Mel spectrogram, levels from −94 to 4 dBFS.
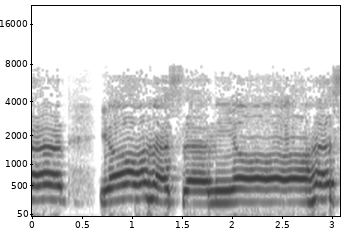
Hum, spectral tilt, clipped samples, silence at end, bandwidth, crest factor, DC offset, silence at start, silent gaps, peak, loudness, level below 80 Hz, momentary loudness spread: none; -3.5 dB/octave; under 0.1%; 0 s; 7.8 kHz; 10 dB; under 0.1%; 0 s; none; -12 dBFS; -23 LUFS; -62 dBFS; 3 LU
